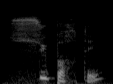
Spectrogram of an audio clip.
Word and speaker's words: supporter: You can also add this SUP in front of porter, supporter, supporter. You don't really pronounce the two or the double P here.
